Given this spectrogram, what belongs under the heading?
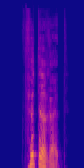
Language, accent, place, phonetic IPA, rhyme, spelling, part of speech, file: German, Germany, Berlin, [ˈfʏtəʁət], -ʏtəʁət, fütteret, verb, De-fütteret.ogg
- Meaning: second-person plural subjunctive I of füttern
